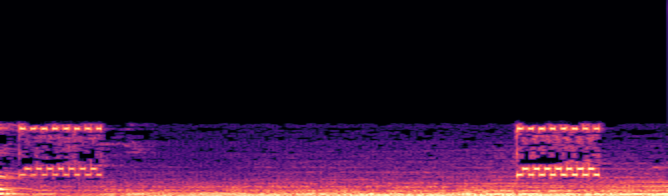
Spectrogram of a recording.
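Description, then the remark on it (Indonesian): A telephone rings with a call from event organizers, in two short bursts about three seconds apart, a bright trilling tone over a steady low rumble of background noise, with no voices. “Ternyata itu adalah telepon dari panitia.”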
